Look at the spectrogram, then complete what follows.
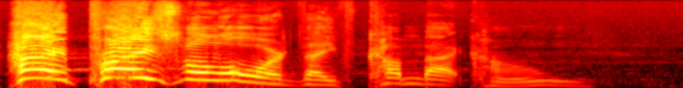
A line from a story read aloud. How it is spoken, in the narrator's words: we ought to rejoice and shout and say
